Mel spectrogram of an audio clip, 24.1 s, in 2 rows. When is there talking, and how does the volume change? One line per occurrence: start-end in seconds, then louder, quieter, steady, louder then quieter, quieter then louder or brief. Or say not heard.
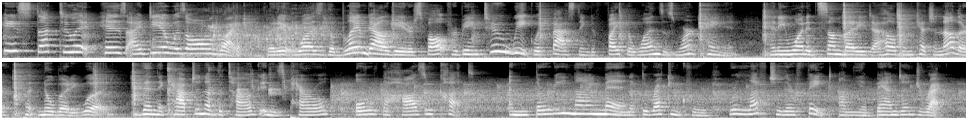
0.0-23.8 steady.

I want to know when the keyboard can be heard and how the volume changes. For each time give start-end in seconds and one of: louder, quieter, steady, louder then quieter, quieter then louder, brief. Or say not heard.
not heard.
